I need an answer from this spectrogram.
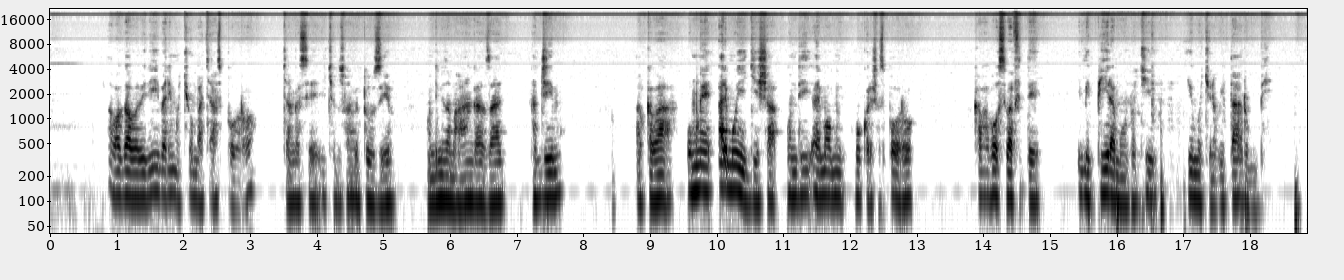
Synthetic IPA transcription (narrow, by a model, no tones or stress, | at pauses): aβaɡaβoβaβiɾiβaɾimucuːmbaca̰si̥po̞ːɾo̞ | ca̰ːŋɡwase̞icodusa̰ːŋɡwetuːzijo | undinizamahaːŋɡaza | n̥ad͡ʒimu | akaβa | umŋe̞aɾimojiɟiːʃaundiaɾimo̞muβuko̞ɾe̞ːʃasi̥po̞ːɾo̞ | βakaβaβo̞ːse̞βafi̥te̞ | imipiːɾamuːn̥huci | jumucino̞βwiːtaɾubi̥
